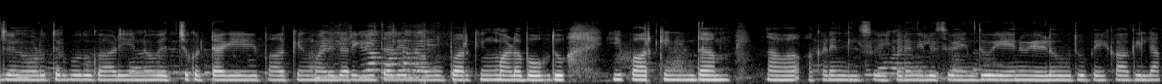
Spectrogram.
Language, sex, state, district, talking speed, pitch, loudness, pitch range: Kannada, female, Karnataka, Dharwad, 125 wpm, 210 Hz, -16 LUFS, 205-215 Hz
